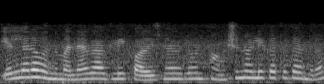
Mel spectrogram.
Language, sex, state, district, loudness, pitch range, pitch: Kannada, female, Karnataka, Belgaum, -21 LUFS, 245-295 Hz, 260 Hz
